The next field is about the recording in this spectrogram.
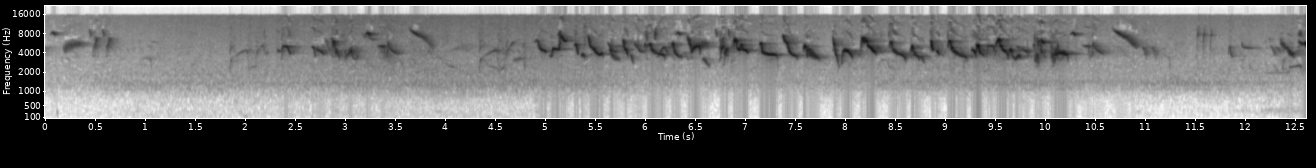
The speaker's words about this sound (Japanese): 目白のさえずりが暴風林に響いていきます海風と一緒になると爽やかさが一段と増して聞こえます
